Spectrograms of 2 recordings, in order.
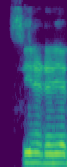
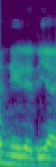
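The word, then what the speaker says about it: Cnidaria: अब सिलेंट्रेटा को एक और नाम बोलते हैं, क्या आपका, नीड एरिया, जिसमें सी आपका साइलेंट है, सी नीड एरिया नहीं बोलेगा, नीड एरिया है केवल।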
